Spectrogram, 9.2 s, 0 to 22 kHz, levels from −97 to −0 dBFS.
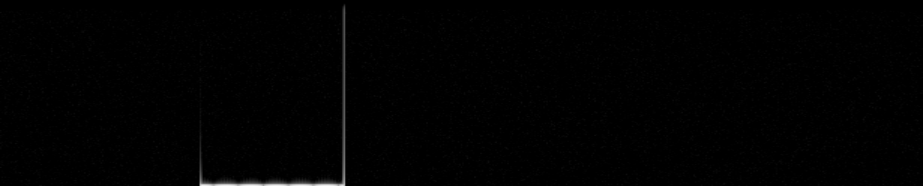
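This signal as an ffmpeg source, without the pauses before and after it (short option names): -f lavfi -i "aevalsrc='0.224*(sin(2*PI*116*t)+sin(2*PI*120*t))':d=1.43:s=44100"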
